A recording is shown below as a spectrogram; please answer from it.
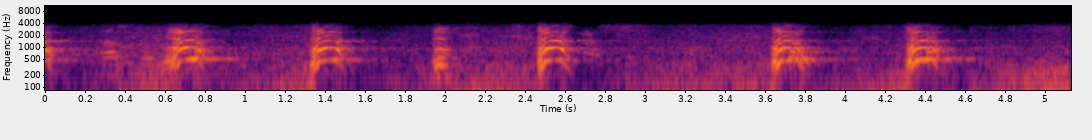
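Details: Giant Schnauzer dog barking while playing: six loud, harmonic barks spaced roughly half a second to a second apart, with quiet pauses between them and a faint low hum underneath.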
